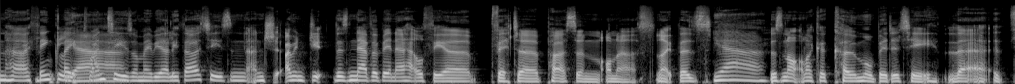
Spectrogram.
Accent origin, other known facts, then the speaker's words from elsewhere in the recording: England, United Kingdom; moved away; especially as an English person coming here, just being like, how are we?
